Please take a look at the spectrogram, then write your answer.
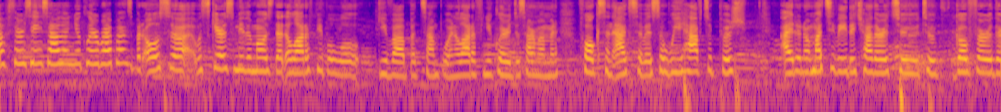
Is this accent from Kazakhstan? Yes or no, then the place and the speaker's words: yes; Kazakhstan; I'm from Kazakhstan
